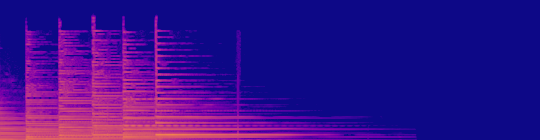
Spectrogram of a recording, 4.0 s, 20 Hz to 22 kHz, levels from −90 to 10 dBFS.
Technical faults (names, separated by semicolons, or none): audio missing between chunks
